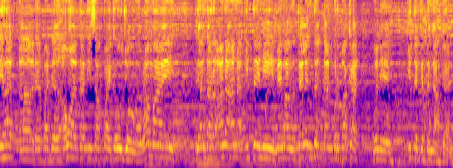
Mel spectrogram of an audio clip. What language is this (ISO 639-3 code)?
msa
